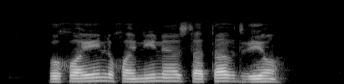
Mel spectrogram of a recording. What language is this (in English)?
Yidgha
